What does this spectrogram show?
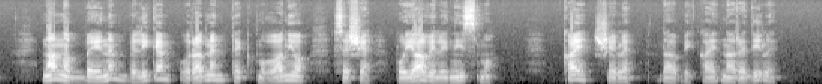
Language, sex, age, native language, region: Slovenian, male, 60+, Slovenian, Drava region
